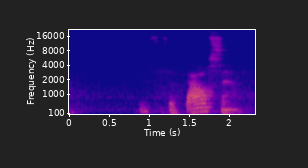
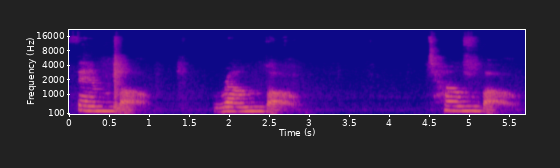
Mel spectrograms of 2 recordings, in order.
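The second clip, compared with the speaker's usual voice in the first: Thimble, rumble, tumble, each first syllable longer and higher; stress on first syllable; 4 semitones higher, 4 dB louder, much slower than usual. Shown as a demonstration. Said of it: "the first syllable is said a, a little longer".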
